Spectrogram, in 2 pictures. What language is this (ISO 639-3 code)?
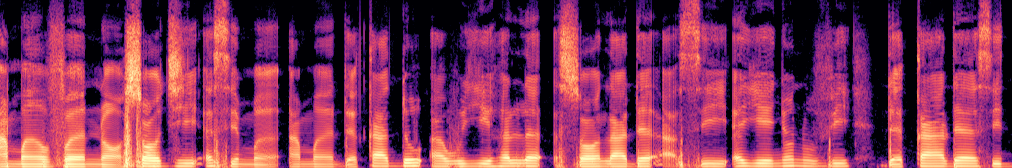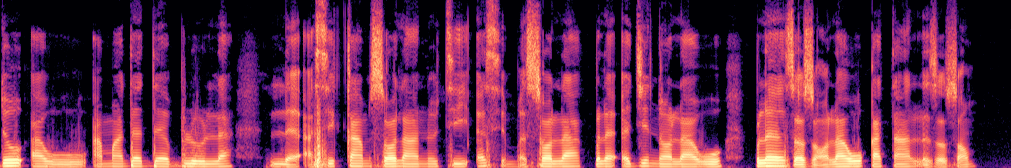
ewe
